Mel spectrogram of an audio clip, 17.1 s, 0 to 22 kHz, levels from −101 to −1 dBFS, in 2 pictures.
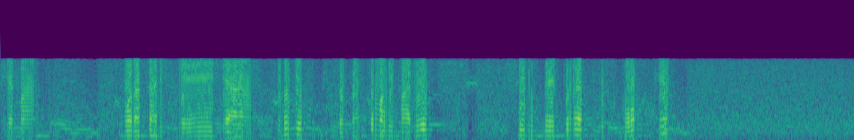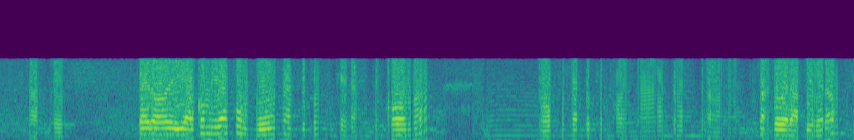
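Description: A mu-law and A-law mix-up runs throughout the speech: samples written with A-law were decoded as mu-law, so levels are scrambled, loud and quiet parts land wrongly, and pauses fill with hiss. The 8 kHz telephone coding itself stays intact, nothing above 4 kHz.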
